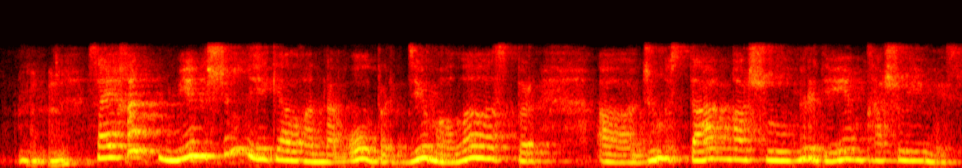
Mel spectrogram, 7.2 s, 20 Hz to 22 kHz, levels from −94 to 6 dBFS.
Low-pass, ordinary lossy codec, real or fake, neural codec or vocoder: 7.2 kHz; Opus, 16 kbps; fake; codec, 16 kHz, 16 kbps, FreqCodec, smaller model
